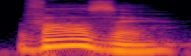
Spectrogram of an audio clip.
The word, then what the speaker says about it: Vase: In lone words of Latin origin, the V is pronounced like an English. Here are some examples. vase.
